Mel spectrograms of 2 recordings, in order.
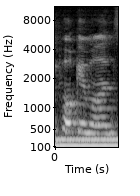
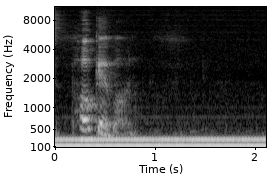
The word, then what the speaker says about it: Pokémon: Now, for a little bit of context, I have not been into Pokemon since I was in elementary school, and, well, now I'm a teenager.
